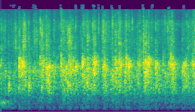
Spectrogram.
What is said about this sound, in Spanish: Gracias a Dios por el Espíritu de Dios. Un aplauso al Señor.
